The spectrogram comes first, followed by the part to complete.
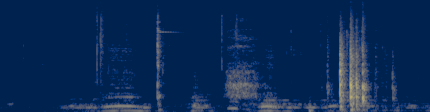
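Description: Clicks and rattles of a handheld curling iron being handled, with one brief high beep about two seconds in and a quick run of louder clicks near the end. A low murmur sounds at times behind them.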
